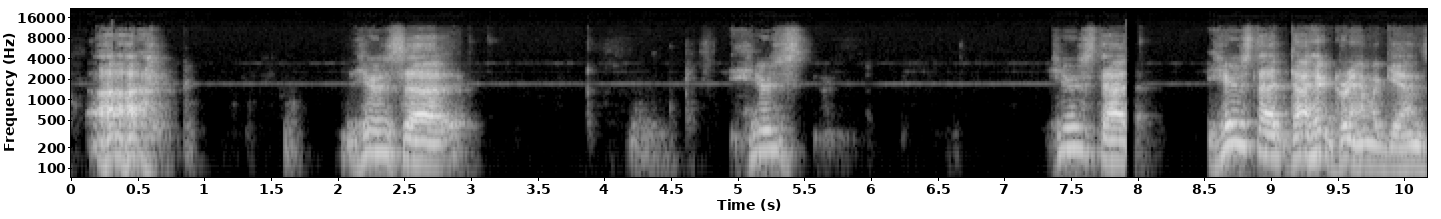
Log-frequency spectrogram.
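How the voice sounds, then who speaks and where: Using a put-on character voice, a man speaks at a very slow pace with long, frequent pauses, his raspy, fairly high pitch making very wide swings. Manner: stuttering, repeating words.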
